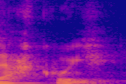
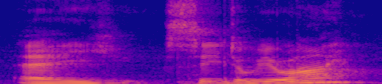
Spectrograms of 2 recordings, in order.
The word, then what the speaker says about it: ACWI: But MSCI, I think people say ACWI to pronounce that as a word rather than an acronym.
